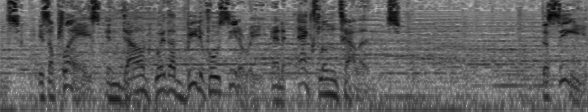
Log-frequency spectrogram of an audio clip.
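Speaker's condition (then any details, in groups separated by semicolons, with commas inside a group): No condition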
